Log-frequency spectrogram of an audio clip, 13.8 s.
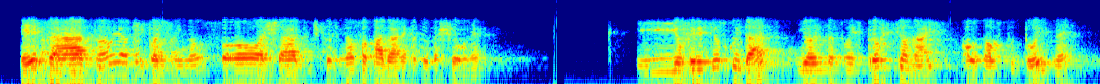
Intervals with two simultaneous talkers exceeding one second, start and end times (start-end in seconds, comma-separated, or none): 0.5-2.3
